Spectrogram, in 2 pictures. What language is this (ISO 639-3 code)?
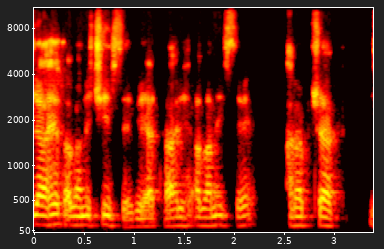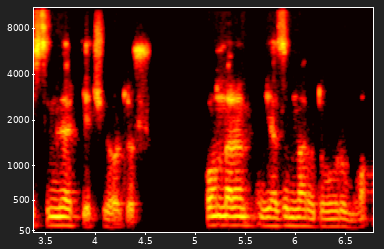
tur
